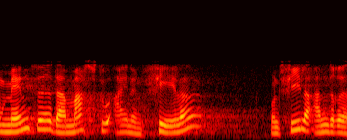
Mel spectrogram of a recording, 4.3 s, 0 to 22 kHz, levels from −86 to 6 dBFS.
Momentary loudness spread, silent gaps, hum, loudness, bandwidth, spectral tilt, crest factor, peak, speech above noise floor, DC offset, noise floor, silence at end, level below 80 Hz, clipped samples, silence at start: 11 LU; none; none; -34 LUFS; 4.5 kHz; -5.5 dB/octave; 18 dB; -16 dBFS; 29 dB; under 0.1%; -62 dBFS; 0 s; -78 dBFS; under 0.1%; 0 s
